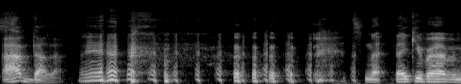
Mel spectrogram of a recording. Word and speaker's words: Abdullah: Did I pronounce that right? Yes, sir. Awesome. Abdullah. Yeah, Abdullah, but it's Abdullah.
